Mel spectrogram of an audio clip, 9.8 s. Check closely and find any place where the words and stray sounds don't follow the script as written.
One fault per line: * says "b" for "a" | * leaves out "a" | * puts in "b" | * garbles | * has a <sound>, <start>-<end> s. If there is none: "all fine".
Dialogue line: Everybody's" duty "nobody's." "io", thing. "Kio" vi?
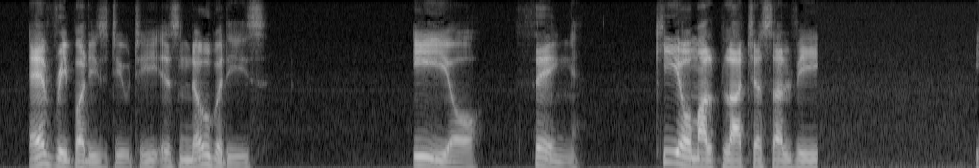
* puts in "is"
* puts in "malplacxas al"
